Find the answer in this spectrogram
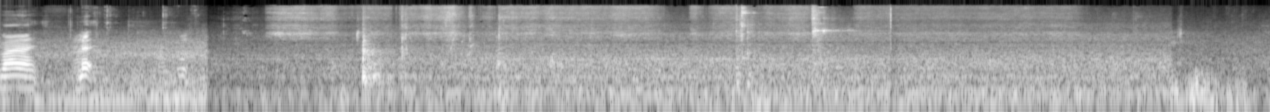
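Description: A BMX bike rolling over tiled paving: a steady hiss of tyre and street noise with a few sharp clicks. A man's voice speaks briefly at the start.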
